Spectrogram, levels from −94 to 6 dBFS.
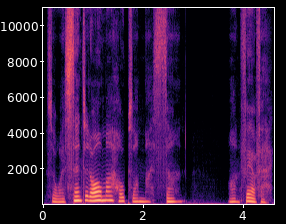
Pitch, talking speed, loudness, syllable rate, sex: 190 Hz, 130 wpm, -18 LUFS, 4.4 syllables/s, female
